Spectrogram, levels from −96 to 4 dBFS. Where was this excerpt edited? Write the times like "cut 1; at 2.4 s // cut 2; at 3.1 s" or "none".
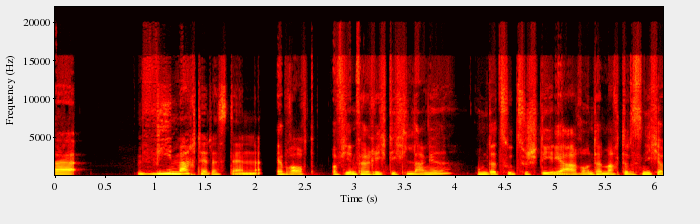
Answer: cut 1; at 2.0 s // cut 2; at 5.0 s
